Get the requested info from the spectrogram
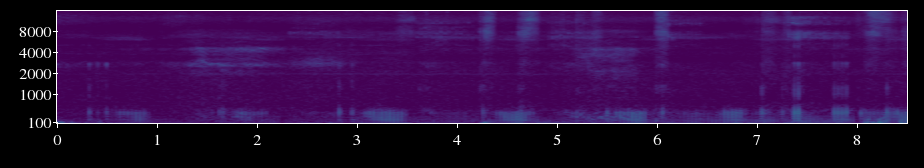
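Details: Affectionate cat held in arms, purring loudly in low pulsing waves that rise and fall with its breathing, with a few soft clicks and rustles of handling.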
